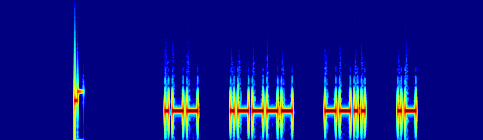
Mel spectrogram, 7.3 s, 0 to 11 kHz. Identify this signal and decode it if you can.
Morse code, heard as a keyed tone, about 22 wpm, spaced as for 13 wpm, 700 Hz. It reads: W1ZA
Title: USA Call Signs - 3x Character Spacing - 22wpm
